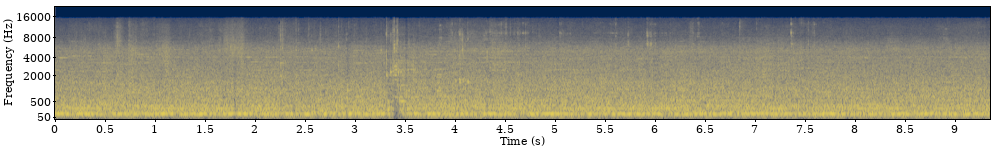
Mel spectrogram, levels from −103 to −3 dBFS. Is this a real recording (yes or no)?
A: yes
